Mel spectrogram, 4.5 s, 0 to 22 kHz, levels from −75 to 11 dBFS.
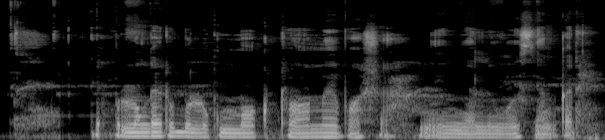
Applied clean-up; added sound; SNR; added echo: none; none; none; none.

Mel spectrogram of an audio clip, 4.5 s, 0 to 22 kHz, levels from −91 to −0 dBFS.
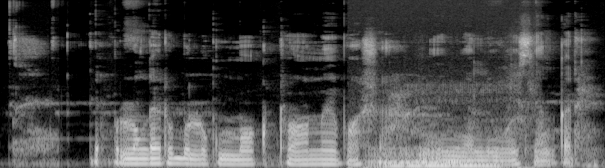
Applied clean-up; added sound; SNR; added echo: none; Growling; 1 dB; none.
